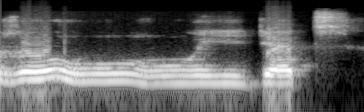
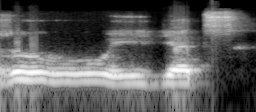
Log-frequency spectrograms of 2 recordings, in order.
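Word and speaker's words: زُوِّجَتْ: Wa idzan nufusu zuwijat. Bisa ya, bisa seperti itu. Tapi alangkah baiknya ketika menemui tasydid ya, kalian baca kira-kira 2 harokat ya, sehingga membedakan yang mana yang jelas, yang mana yang ditekan ya.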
